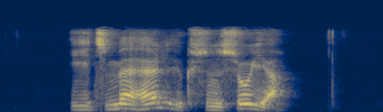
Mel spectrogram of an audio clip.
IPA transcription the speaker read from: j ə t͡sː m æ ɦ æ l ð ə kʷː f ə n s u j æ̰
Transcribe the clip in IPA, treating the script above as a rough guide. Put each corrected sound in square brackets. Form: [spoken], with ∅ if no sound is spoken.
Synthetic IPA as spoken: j ə t͡sː m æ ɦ æ l ð ə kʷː [s] ə n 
